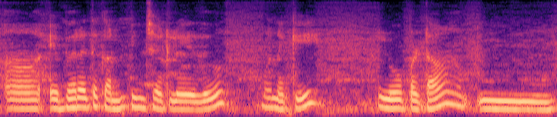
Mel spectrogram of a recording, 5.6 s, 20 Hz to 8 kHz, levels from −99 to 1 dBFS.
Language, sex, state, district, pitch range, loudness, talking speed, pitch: Telugu, female, Andhra Pradesh, Anantapur, 165-195 Hz, -14 LUFS, 75 wpm, 175 Hz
